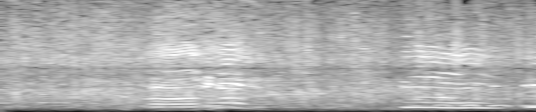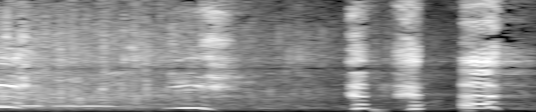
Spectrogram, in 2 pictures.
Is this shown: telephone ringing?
no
